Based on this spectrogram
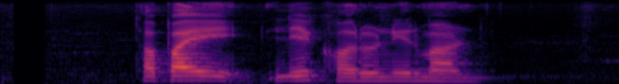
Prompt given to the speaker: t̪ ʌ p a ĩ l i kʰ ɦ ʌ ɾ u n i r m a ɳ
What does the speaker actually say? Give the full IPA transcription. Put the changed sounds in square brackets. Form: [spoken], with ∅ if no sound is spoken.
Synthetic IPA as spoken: t̪ ʌ p a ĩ l [e] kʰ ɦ ʌ ɾ u n i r m a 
